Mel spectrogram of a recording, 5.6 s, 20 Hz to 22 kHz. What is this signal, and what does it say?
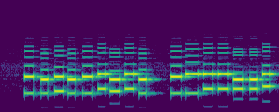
DTMF, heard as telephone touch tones, dialled by hand, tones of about 200 ms, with room echo. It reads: 215129491 239977#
